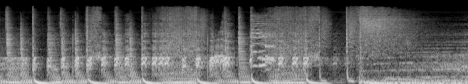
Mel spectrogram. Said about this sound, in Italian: Nel frattempo, i ragazzi della banda ne approfittano per sculacciare la gallina in studio.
